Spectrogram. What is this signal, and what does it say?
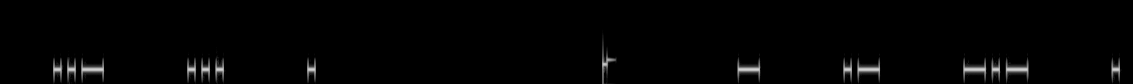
Morse code, heard as a keyed tone, about 17 wpm, spaced as for 8 wpm, 700 Hz. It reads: USE TAKE
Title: 4x Character Spacing - Top 200 Words - 17wpm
